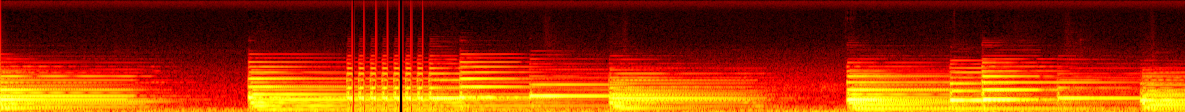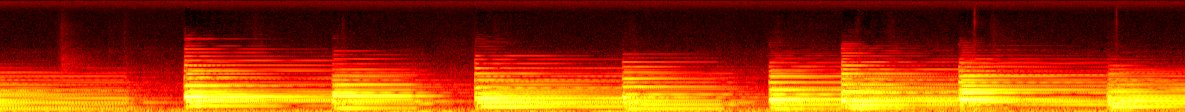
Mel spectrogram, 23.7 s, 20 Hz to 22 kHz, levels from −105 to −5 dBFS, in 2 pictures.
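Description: A music clip with a CD stuck on one turn from 3.52 to 4.34 s. A short fragment of about 117 ms repeats seven times, giving a fast, regular stutter with a brief mute at each jump. The evenness of the repeats points to a scratch or defect that knocks the laser back one track at the same point on each rotation, so the player keeps rereading the same slice of audio until it breaks free.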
